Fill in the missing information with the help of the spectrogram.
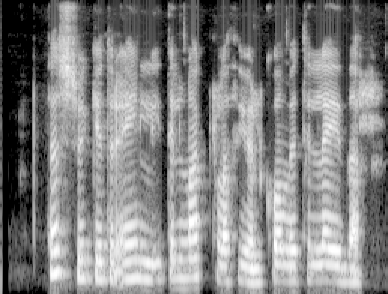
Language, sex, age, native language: Icelandic, female, 40-49, Faroese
